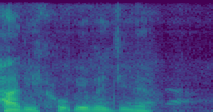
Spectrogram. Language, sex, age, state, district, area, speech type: Bodo, male, 45-60, Assam, Chirang, rural, spontaneous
